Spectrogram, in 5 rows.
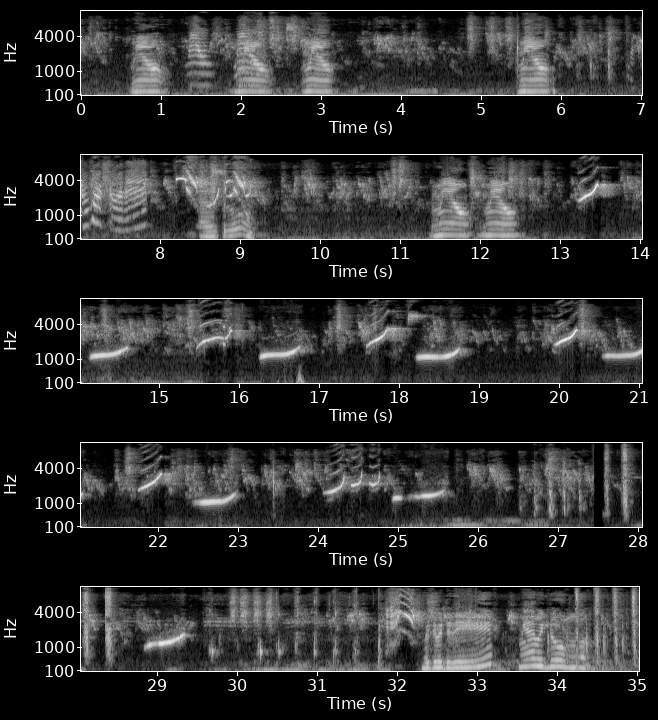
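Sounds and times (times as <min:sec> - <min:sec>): sharp clicks: 0:34.2 - 0:35.0.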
